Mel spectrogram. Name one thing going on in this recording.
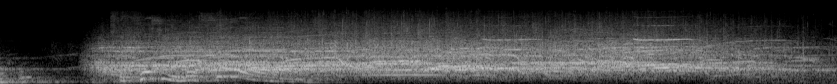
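A crowd claps and applauds.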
